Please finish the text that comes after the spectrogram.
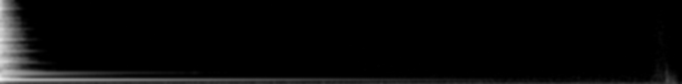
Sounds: bell

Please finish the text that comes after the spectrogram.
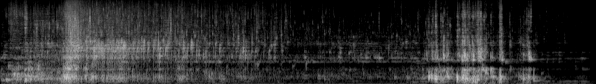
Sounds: gurgling
toilet flush
home sounds
water

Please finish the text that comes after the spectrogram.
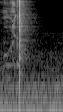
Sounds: scissors
domestic sounds

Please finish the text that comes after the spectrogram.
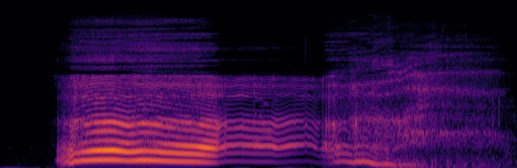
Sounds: human voice

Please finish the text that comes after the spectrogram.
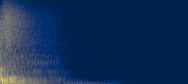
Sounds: drum
music
musical instrument
snare drum
percussion

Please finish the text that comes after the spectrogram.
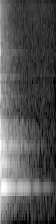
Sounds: mallet percussion
musical instrument
music
marimba
percussion

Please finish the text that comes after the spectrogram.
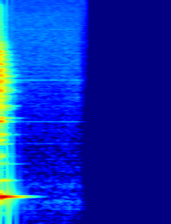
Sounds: bell
cowbell

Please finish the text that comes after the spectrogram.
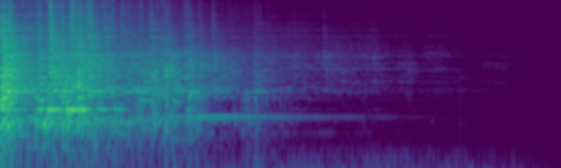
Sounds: crushing

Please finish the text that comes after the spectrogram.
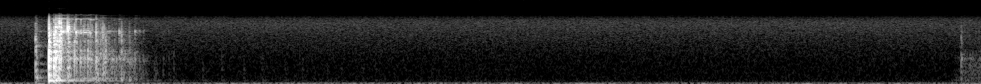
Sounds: domestic sounds
coin (dropping)

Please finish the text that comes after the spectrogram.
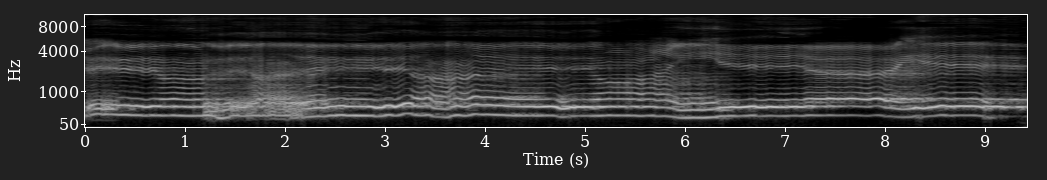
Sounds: singing
human voice

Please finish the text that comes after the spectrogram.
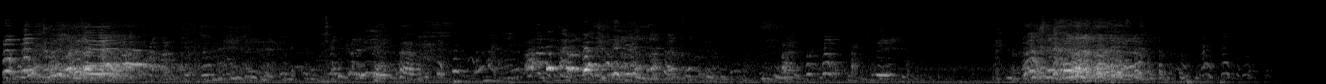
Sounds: human voice
laughter

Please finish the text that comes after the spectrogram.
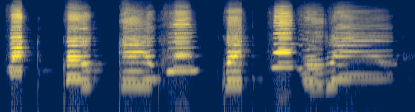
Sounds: music
musical instrument
harmonica

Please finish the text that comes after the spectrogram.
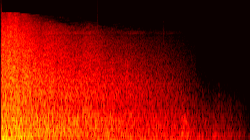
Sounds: gunfire
explosion

